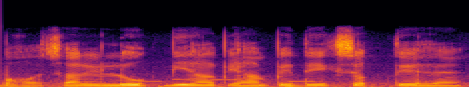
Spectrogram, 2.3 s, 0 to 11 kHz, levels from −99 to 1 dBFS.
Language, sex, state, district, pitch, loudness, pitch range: Hindi, male, Karnataka, Bangalore, 150 Hz, -15 LUFS, 145-155 Hz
